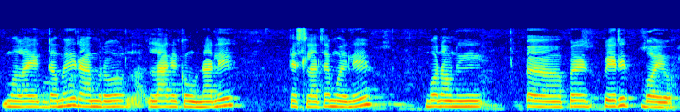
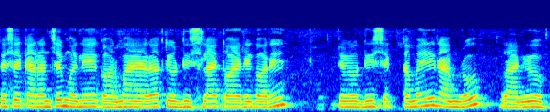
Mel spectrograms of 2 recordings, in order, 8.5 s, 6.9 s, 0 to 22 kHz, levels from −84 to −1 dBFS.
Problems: none marked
